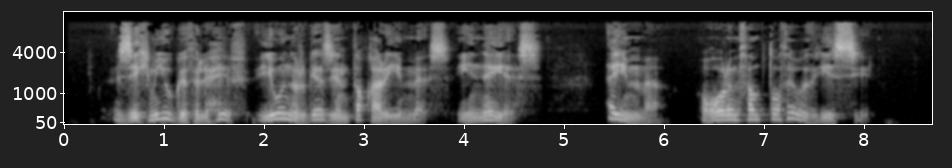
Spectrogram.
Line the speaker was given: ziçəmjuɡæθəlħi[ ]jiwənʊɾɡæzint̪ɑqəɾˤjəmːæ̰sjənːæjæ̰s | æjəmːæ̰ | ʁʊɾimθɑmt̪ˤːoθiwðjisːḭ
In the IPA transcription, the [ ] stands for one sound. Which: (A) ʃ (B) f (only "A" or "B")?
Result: B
